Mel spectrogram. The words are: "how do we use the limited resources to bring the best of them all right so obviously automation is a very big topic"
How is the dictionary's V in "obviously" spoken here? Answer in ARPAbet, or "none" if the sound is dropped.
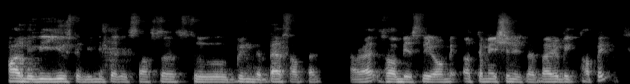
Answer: none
